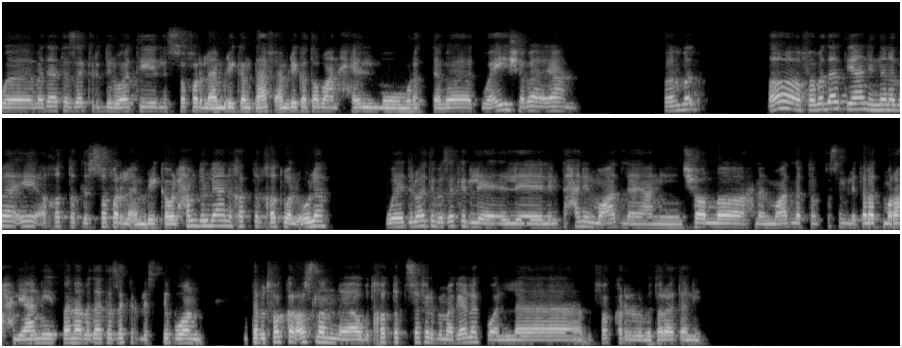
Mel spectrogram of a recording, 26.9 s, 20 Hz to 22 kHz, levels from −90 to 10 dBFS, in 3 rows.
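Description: Nothing goes wrong anywhere in this speech recording, so there's no fault to point to at any moment.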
